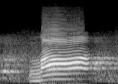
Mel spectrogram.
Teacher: माँ जैसे ही बोलोगे नाक पे प्रेशर पड़ेगा। नाक पे जब प्रेशर पड़ेगा, इसका मतलब नाक का भी यूज करना पड़ रहा है आपको, नाक का भी यूज करना पड़ रहा है, तो अनुनासिक व्यंजन, या हम इन्हें कह सकते हैं नासिक्य व्यंजन।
